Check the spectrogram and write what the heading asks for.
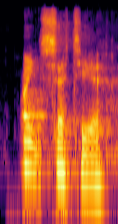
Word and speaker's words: Poinsettia: Poinsettia. So you are right with the pronunciation.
